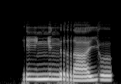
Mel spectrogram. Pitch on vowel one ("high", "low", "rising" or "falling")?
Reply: high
